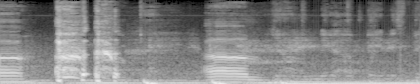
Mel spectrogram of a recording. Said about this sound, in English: Don't mind, excuse me for the coughing and all this, you know, all this shit, because it's like my allergies is crazy right now.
